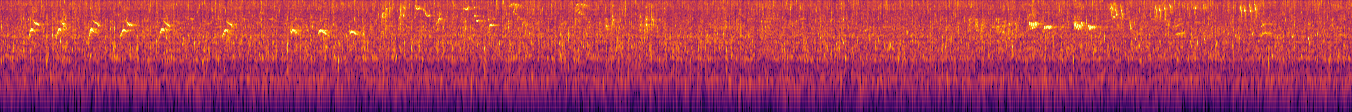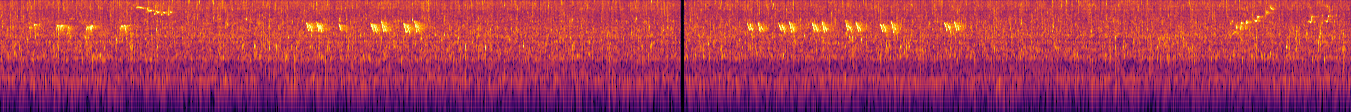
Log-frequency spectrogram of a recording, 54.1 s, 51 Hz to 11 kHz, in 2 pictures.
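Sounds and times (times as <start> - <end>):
running water trickling: 0.0 - 54.0
small songbirds chirping: 5.7 - 10.6, 19.2 - 25.5, 33.0 - 35.6, 51.6 - 52.6.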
